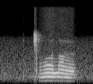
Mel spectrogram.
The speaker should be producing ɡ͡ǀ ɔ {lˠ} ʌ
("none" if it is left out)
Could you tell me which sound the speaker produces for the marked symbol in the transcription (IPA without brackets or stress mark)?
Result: lˠ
